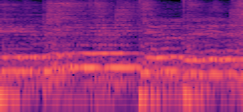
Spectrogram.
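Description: Live church worship band playing a gospel song, with several women's voices singing together in long held notes over the band.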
